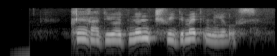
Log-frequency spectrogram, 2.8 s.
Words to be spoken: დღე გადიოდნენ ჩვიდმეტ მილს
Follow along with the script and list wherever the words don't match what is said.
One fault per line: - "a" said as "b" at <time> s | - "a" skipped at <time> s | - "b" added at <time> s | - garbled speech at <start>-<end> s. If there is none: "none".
none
